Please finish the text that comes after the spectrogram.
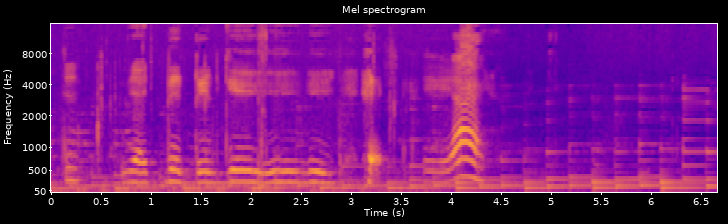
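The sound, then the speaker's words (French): A baby babbles and coos in a string of short vocal sounds, with one high rising squeal midway, over a soft, steady low tone. “je vous propose de vous mettre à l'écoute des bébés.”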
